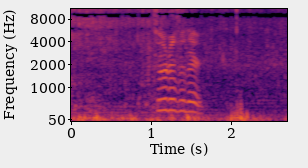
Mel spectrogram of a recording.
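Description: A seagull cries briefly.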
